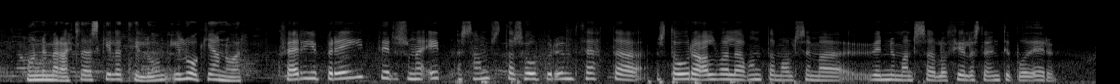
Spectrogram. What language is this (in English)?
Icelandic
